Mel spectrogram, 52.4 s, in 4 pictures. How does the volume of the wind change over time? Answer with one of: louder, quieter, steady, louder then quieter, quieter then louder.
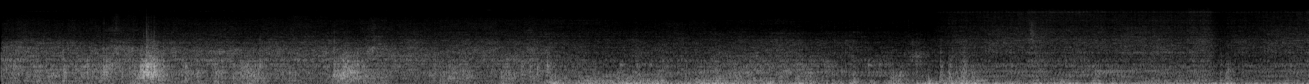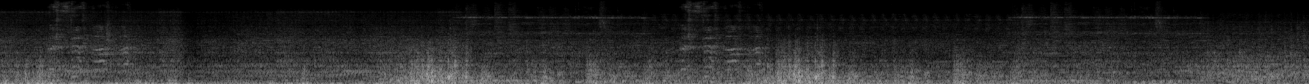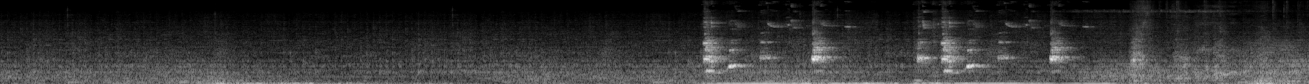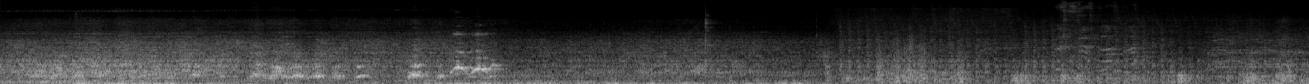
steady.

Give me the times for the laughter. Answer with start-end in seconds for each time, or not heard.
13.5-14.4, 19.9-20.8, 49.8-50.7.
